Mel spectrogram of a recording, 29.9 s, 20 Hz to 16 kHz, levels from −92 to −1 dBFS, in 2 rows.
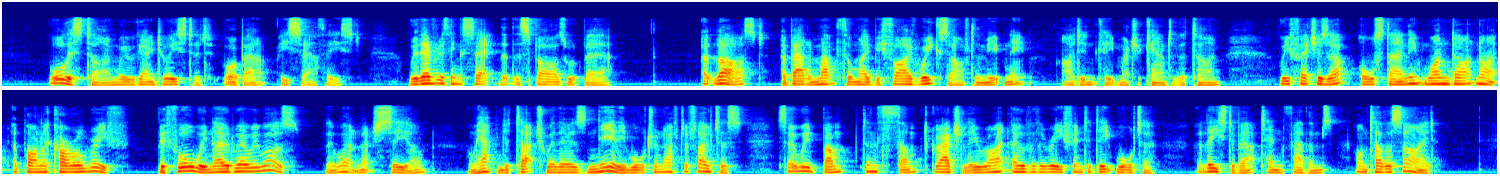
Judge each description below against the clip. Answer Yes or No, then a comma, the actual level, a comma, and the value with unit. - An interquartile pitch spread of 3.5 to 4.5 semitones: Yes, average, 3.9 semitones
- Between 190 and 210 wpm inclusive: Yes, average, 200 wpm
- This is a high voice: No, low, 120 Hz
